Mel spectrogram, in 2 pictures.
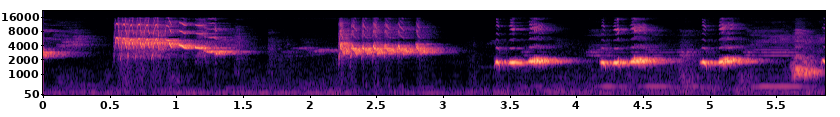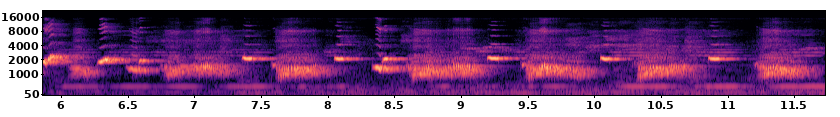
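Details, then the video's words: White-rumped shama (murai batu) in a recording meant to provoke other shamas into singing: loud descending whistles, then a long varied run of short slurred notes and chips packed closely together, with a steady low hum underneath. "Kretekan Dan Tembakan Murai Batu Memancing Emosi Murai Langsung Gacor"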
